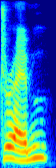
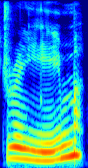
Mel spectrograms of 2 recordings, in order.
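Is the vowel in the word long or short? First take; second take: short; long. First: The vowel is short, like in 'him'. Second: The vowel is long, like in 'seem'. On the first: The speaker calls it wrong. "It's not drim" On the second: The speaker calls it right. "it's dream"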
